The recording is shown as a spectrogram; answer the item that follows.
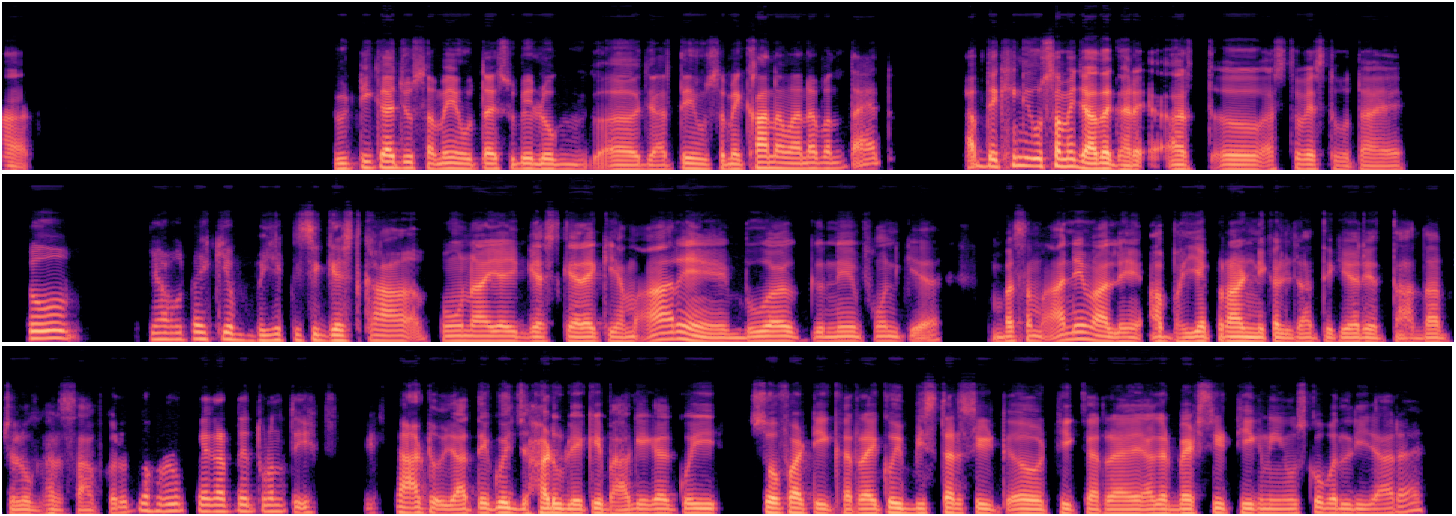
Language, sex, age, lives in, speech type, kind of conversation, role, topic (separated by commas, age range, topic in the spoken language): Hindi, male, 20-24, India, conversation, podcast, guest, Guests aane par ghar jaldi ready karne ka sabse aasan tareeka kya hai?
